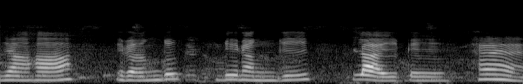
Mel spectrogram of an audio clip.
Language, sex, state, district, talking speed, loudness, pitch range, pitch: Hindi, female, Chandigarh, Chandigarh, 55 wpm, -22 LUFS, 185-225 Hz, 205 Hz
